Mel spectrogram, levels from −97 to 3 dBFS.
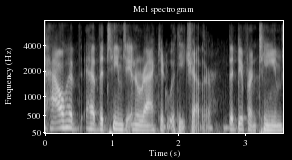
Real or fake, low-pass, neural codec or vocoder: fake; 7.2 kHz; codec, 24 kHz, 3 kbps, HILCodec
